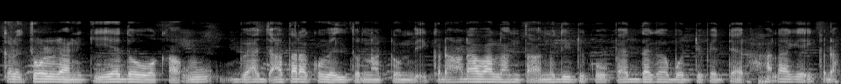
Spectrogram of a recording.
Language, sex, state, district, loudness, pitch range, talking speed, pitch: Telugu, male, Andhra Pradesh, Sri Satya Sai, -17 LUFS, 110-120 Hz, 105 wpm, 115 Hz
